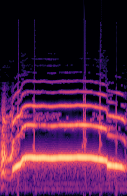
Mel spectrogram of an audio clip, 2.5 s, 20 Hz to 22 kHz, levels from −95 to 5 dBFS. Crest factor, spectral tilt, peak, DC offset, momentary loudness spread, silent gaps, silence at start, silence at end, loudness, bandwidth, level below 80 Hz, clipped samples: 8 dB; -3.5 dB/octave; 0 dBFS; under 0.1%; 1 LU; none; 0 s; 0 s; -7 LUFS; 4.3 kHz; -68 dBFS; under 0.1%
